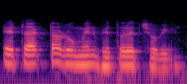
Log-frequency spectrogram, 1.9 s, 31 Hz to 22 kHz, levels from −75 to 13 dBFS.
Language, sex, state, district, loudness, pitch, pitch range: Bengali, male, West Bengal, Cooch Behar, -17 LUFS, 140 Hz, 125-150 Hz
